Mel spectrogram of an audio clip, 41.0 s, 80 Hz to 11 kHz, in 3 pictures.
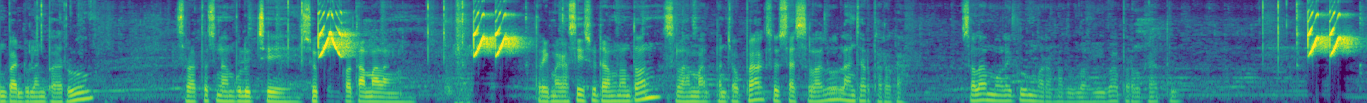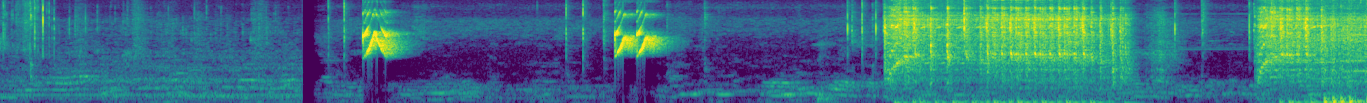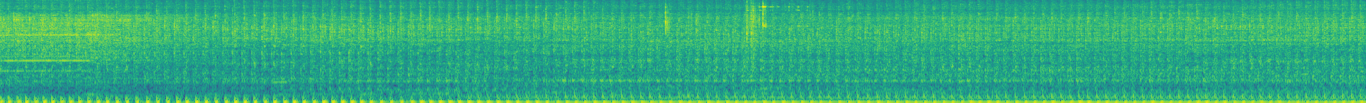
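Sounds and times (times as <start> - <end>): motorcycle alarm chirps: 3.2 - 3.7, 4.7 - 5.4, 12.9 - 13.8, 17.2 - 17.9, 19.7 - 20.6, 26.3 - 39.5
motorcycle engine cranking: 22.4 - 25.1, 26.2 - 40.9
motorcycle engine idling: 26.4 - 41.0.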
